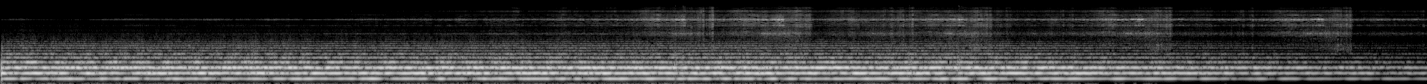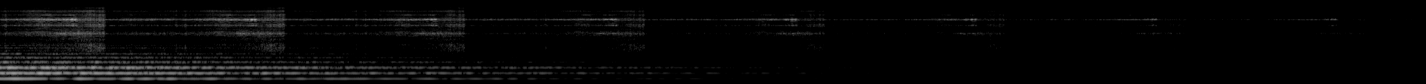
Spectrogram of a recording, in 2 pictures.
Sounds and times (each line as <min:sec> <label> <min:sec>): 0:00.0 synth pad 0:18.0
